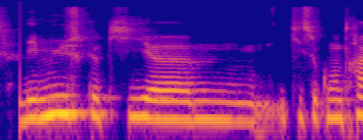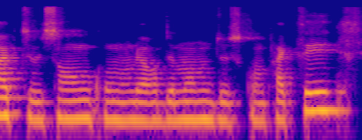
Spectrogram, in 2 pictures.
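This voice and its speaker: Over a quiet background, a woman speaks at a fairly low pitch in a dark, mellow tone. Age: 40s. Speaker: pole dancer and stroke survivor. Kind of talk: testimony. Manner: halting.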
